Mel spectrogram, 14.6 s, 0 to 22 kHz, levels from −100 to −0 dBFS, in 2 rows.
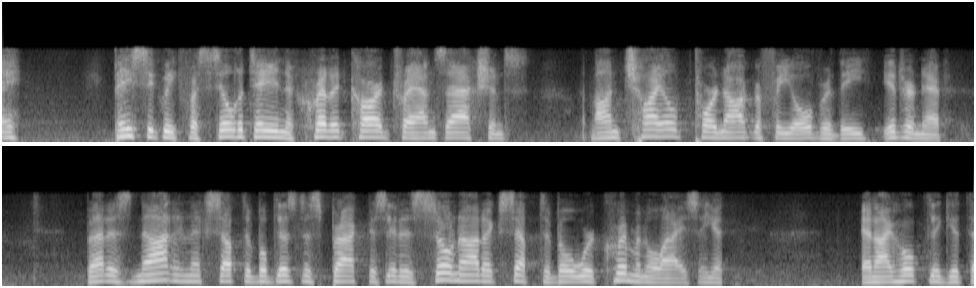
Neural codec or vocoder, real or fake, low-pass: codec, 16 kHz in and 24 kHz out, 0.6 kbps, FocalCodec, streaming, 4096 codes; fake; 5.4 kHz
